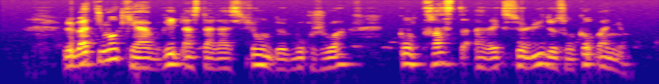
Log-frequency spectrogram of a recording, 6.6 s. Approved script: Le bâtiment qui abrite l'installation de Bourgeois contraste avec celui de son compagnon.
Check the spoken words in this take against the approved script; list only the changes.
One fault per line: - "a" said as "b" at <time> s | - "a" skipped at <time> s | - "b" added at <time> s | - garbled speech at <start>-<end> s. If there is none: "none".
none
